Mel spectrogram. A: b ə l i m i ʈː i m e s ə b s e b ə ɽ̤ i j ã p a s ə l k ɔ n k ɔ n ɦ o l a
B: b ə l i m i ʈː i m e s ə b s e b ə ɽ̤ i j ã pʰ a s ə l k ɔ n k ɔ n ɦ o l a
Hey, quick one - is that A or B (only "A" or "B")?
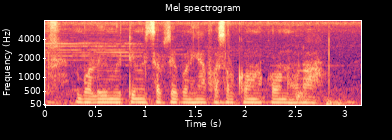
B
